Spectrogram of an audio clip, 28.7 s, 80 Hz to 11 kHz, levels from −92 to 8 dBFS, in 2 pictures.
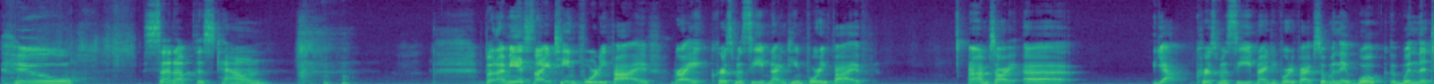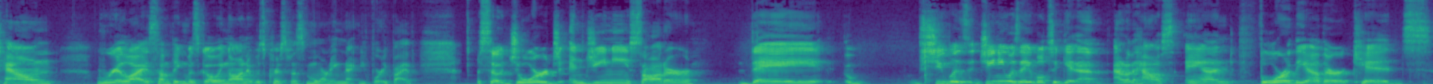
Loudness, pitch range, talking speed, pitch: -19 LUFS, 125-185 Hz, 125 wpm, 155 Hz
